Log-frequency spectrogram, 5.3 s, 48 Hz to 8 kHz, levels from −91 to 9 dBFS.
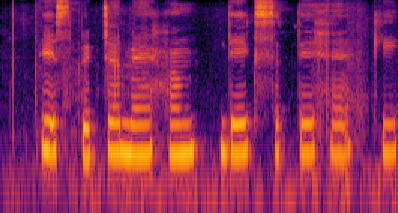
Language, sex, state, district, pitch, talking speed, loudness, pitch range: Hindi, male, Himachal Pradesh, Shimla, 205 Hz, 90 wpm, -15 LUFS, 205-215 Hz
